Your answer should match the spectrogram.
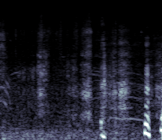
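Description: French bulldog panting in short noisy breaths close by, with a couple of brief louder sounds near the end.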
